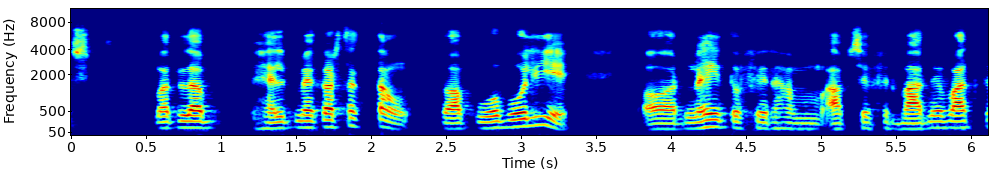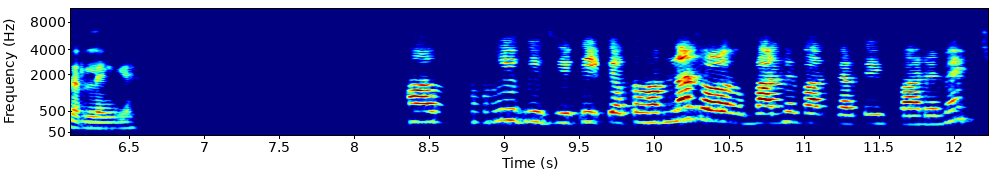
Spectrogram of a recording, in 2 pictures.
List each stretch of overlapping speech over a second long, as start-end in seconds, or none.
none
